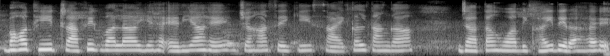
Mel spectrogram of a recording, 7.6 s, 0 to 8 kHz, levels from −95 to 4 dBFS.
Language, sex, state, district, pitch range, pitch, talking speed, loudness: Hindi, female, Madhya Pradesh, Dhar, 205-230 Hz, 215 Hz, 140 wpm, -18 LUFS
